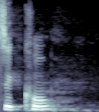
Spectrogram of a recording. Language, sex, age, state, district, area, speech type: Punjabi, female, 30-45, Punjab, Amritsar, urban, read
